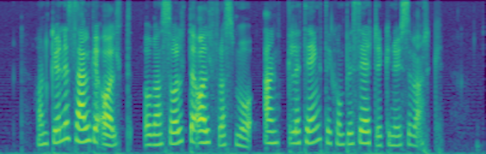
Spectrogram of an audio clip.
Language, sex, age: Norwegian, female, 18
